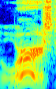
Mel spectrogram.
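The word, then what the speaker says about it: Wurst: Like, so somebody who doesn't know German to be like, worst? What do you mean worst? Oh, no. W-U-R-S-T. Mm-hmm. Worst is how they say it in German.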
